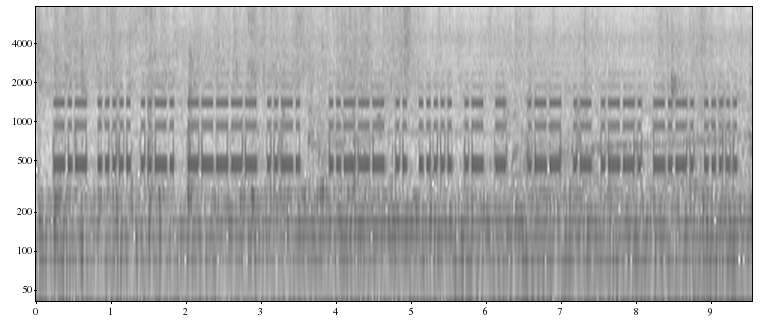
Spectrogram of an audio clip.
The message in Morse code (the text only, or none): K5F0F 2I5AT WAPC5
